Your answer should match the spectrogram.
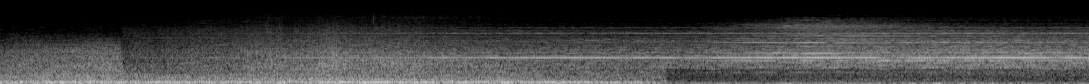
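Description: A car driving, with a steady low engine and road rumble that drops away about two-thirds of the way in. A steady, higher hum carries on after it.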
